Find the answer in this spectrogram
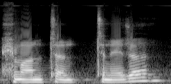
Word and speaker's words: Hemant Taneja: General Catalyst, who is mostly behind Commure, Hemant Taneja, that's how you pronounce it, posted on LinkedIn that Commure needs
